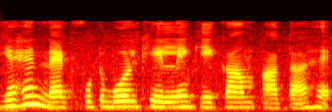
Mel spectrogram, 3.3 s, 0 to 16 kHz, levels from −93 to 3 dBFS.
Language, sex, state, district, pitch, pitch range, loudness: Hindi, female, Haryana, Charkhi Dadri, 175 Hz, 165-185 Hz, -16 LUFS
